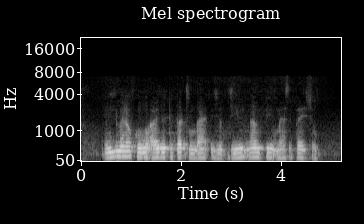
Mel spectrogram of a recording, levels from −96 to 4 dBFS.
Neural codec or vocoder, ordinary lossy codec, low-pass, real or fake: codec, 16 kHz, 1.1 kbps, Voila-Tokenizer; Opus, 64 kbps; 7.2 kHz; fake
